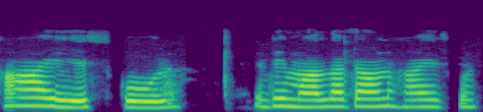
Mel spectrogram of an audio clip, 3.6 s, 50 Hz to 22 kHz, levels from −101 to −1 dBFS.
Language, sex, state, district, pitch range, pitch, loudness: Bengali, female, West Bengal, Malda, 230-265 Hz, 245 Hz, -16 LUFS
